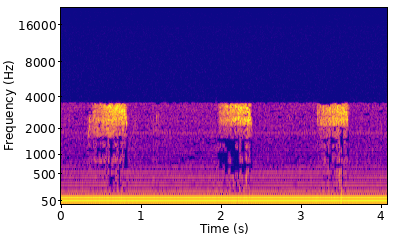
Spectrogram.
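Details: Barn owl owlets begging at a nest cavity at Audubon Starr Ranch, California: three rasping, breathy hisses that swell and cut off, spaced about one and a half seconds apart, with a low constant hum underneath.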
